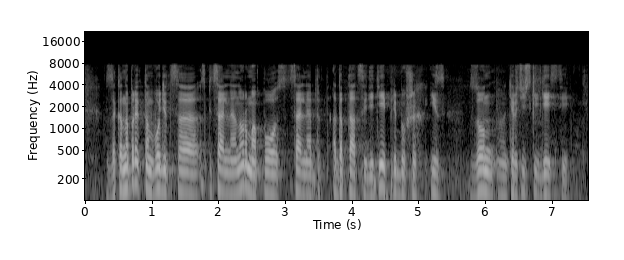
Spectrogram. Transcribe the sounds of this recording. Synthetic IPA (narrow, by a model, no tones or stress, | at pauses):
zəkənəpɾɐɛk̚t̪əmvodʲɪt̪səspʲɪt̪sɨalʲnəjəno̞rməpəsə̥t̪sɨalʲnəjɐd̪ɐp̚t̪at̪sɨɪdʲɪtʲejpɾʲɪbɨfʂɨxɪzː | o̞ntʲɪɾʲɪsʲtʲit͡ɕɪskʲɪxdʲejst̪vʲɪj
